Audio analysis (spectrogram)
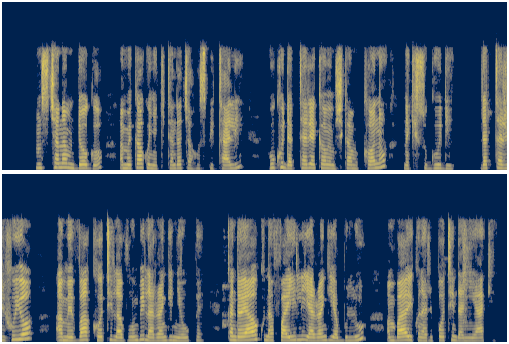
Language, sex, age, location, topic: Swahili, female, 18-24, Kisii, health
